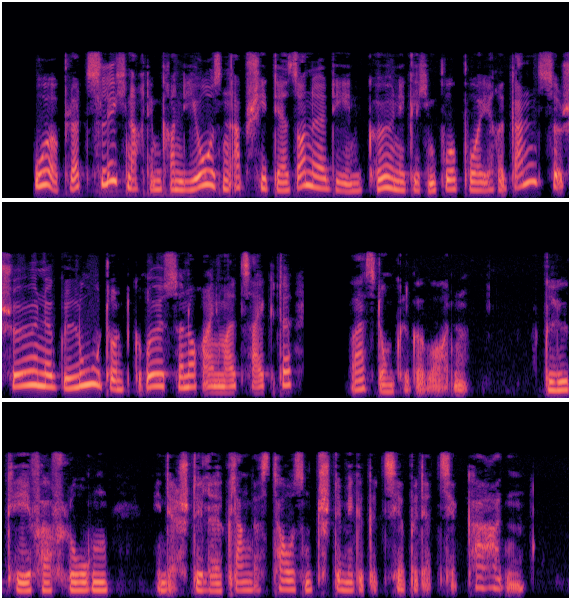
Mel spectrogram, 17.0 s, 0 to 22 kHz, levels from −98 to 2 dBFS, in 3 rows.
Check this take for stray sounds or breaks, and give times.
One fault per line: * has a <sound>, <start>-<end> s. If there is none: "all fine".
all fine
